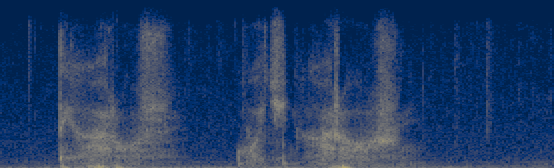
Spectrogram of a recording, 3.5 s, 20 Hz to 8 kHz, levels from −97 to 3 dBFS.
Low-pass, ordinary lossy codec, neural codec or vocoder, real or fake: 7.2 kHz; Opus, 32 kbps; none; real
